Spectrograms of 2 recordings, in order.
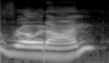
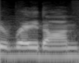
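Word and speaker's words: Rodan: We got the 1956 movie for Rodon, aka Radon, depending on how you want to say his name, because Radon makes more sense, but whatever.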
